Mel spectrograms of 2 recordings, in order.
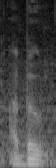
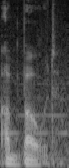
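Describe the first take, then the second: First: The vowel sounds like 'boot'. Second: The vowel sounds like 'boat'. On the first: The speaker calls it wrong. "Canadians don't say a boot" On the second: The speaker calls it right. "It's more like a boat"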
